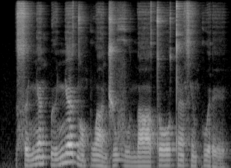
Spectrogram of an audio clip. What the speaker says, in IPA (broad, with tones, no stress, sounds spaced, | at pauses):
s ə˧ ɲ ɛ̃˦ k͡p ɨ˨˦ ɲ ɛ˦ d ɔ̃˨˦ p w ã˦˨ d͡ʒ u˦ v u˧ n aː˧ t oː˦ t ɛ̃˦ s ĩ˧ kʷ e˦˨ ɾ e˨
